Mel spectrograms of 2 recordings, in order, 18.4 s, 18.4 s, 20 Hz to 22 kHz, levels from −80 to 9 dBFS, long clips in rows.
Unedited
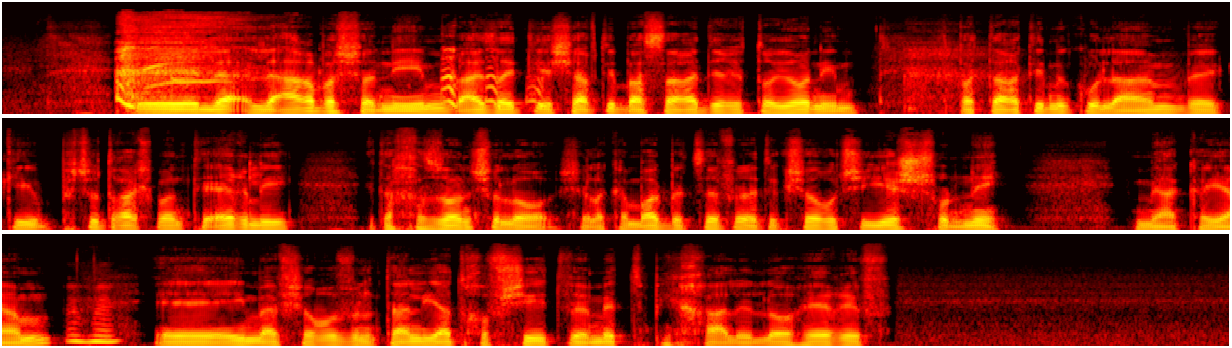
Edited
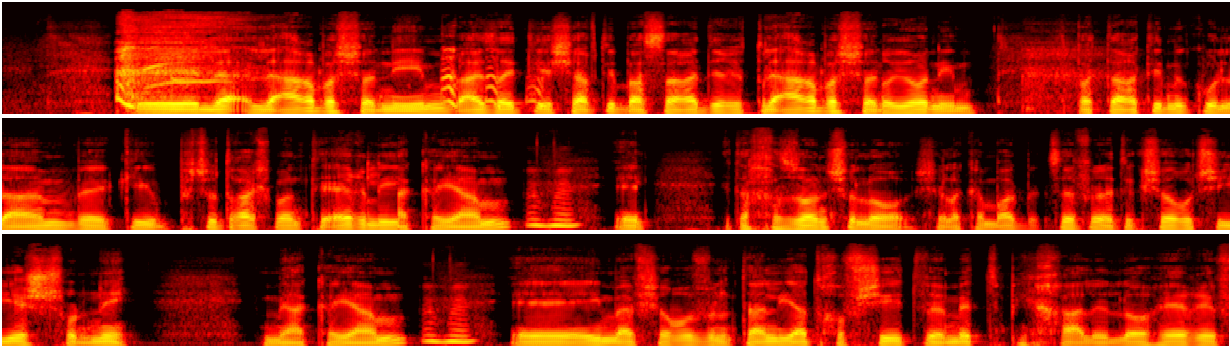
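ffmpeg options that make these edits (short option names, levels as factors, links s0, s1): -filter_complex "[0:a]asplit=6[s0][s1][s2][s3][s4][s5];[s0]atrim=end=3.812[s6];[s1]atrim=start=1.298:end=1.892[s7];[s2]atrim=start=3.808:end=7.532[s8];[s3]atrim=start=11.958:end=13.152[s9];[s4]atrim=start=7.528:end=9.57,asetpts=PTS-STARTPTS,afade=t=out:st=1.592:d=0.45:c=qsin[s10];[s5]atrim=start=9.57,asetpts=PTS-STARTPTS,afade=t=in:d=0.004:c=hsin[s11];[s6][s7]acrossfade=d=0.004:c1=hsin:c2=hsin[s12];[s12][s8]acrossfade=d=0.004:c1=hsin:c2=hsin[s13];[s13][s9]acrossfade=d=0.004:c1=hsin:c2=hsin[s14];[s10][s11]concat=n=2:v=0:a=1[s15];[s14][s15]acrossfade=d=0.004:c1=hsin:c2=hsin"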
